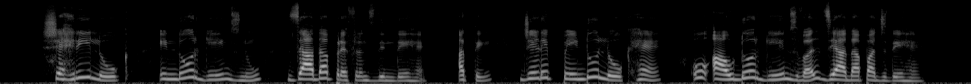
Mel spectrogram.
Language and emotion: Punjabi, neutral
